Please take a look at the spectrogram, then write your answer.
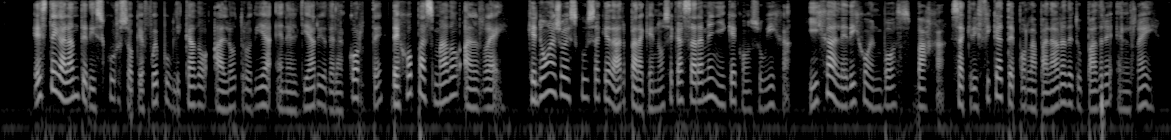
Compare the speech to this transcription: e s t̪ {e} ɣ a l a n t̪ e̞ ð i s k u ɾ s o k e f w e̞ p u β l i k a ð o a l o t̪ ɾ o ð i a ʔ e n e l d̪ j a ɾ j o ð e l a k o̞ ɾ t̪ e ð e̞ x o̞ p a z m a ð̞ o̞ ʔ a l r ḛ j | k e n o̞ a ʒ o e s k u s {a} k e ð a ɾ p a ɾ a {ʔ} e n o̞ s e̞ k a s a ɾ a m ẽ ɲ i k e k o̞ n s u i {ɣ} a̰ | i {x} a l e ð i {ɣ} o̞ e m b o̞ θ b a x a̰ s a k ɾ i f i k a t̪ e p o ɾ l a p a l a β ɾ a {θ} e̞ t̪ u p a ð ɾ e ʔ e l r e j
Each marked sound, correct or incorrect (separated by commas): correct, correct, incorrect, incorrect, correct, incorrect, incorrect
